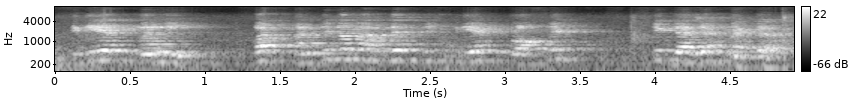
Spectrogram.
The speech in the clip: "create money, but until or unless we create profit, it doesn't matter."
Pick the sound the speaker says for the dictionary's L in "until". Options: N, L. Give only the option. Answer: N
